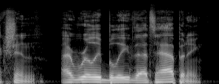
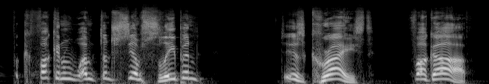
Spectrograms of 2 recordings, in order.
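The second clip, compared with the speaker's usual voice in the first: much higher, exasperated mock yell; mock outburst; 13 semitones higher than usual. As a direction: squeal it out like a rudely woken sleeper. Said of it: "And I'll be like".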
